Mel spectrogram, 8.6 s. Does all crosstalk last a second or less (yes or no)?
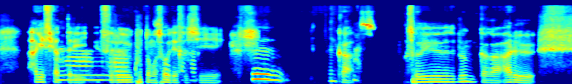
no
